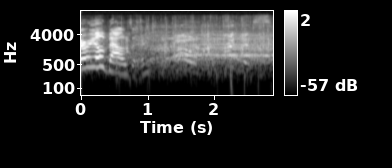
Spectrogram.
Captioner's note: audience cheering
